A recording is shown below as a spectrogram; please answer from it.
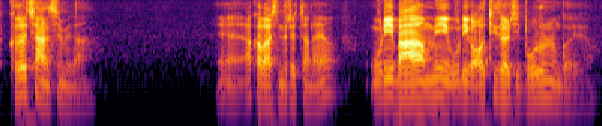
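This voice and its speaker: A man speaks as a church seminar teacher. His pitch sits in the middle of the male range. He explains things in a conversational, didactic way and often turns to his listeners with questions. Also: brisk, fairly bright tone. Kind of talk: sermon-like teaching to church members.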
